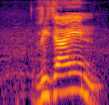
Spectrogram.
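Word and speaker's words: resign: रिजाइन, रिजाइन, यहाँ भी जी silent है।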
